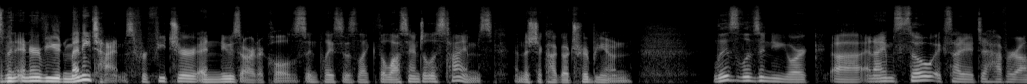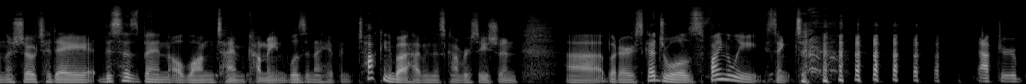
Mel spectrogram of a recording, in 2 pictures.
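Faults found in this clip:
Mic input gain too high, likely microphone overload: converter ceiling exceeded by about 5 dB, 0.08–0.87 s. Speech peaks flattened, harsh crackle on loudest syllables, around 2% of samples clipped.

Input level reduced in steps, likely microphone volume stepped down by call software on loud input: about −5 dB at 1.02 s, before "for feature and"; about −2 dB at 2.31 s, before "articles in places like". Speech and background drop abruptly.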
